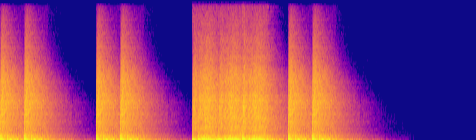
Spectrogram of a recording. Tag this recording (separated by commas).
Snare drum, Drum, Percussion, Musical instrument, Music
